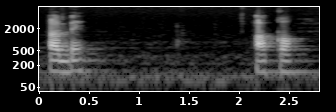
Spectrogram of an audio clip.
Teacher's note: কলকলা বলতে সামান্য একটু ধাক্কা হয়, অতিরিক্ত না নর্মালি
